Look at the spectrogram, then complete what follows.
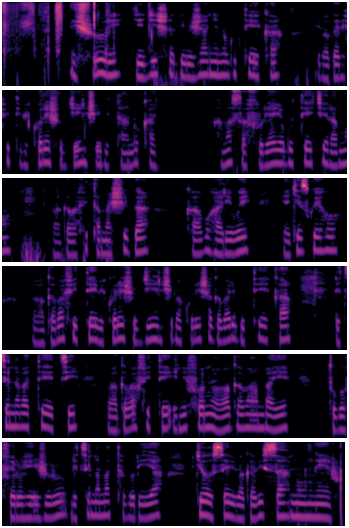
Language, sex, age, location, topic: Kinyarwanda, female, 25-35, Musanze, education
